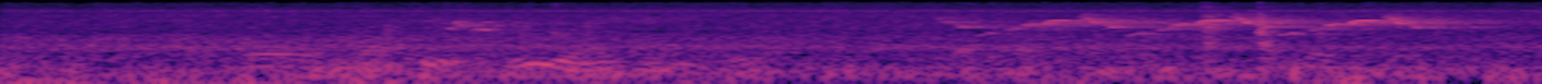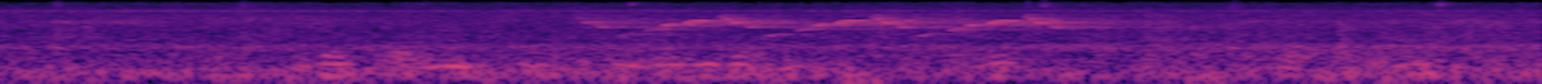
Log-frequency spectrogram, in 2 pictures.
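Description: Faint songbird singing, two short phrases of quick stepped high notes a few seconds apart, over near-silent background.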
